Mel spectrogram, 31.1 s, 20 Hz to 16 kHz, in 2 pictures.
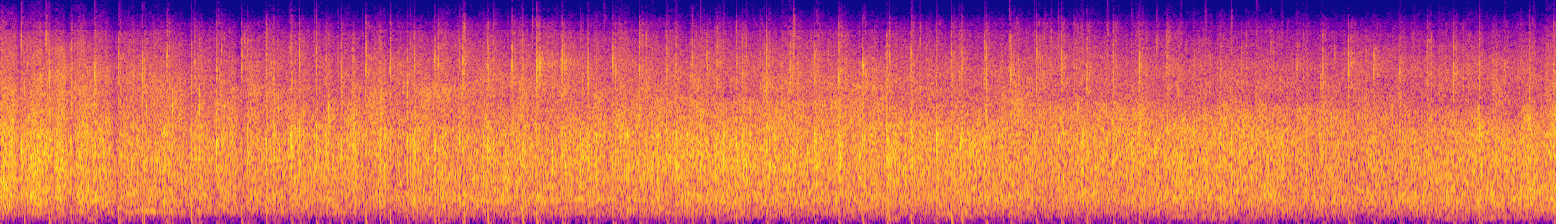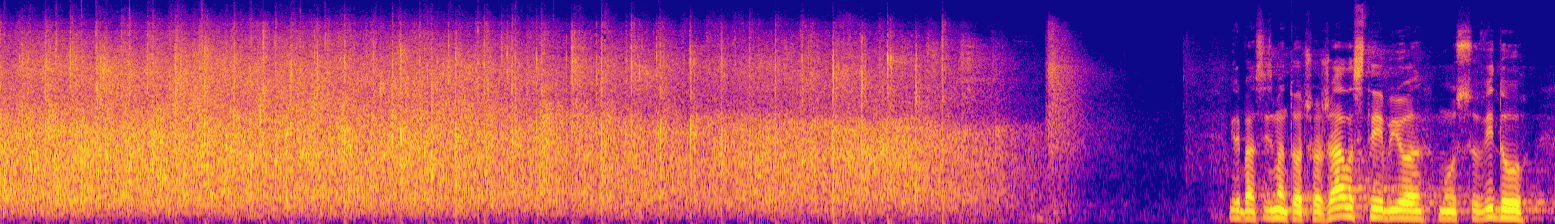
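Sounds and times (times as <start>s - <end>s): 
large crowd applauding: 0.0s - 26.5s
speech: 27.9s - 31.0s.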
